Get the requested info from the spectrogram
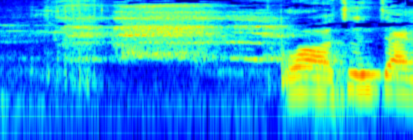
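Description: A long slurp of soup broth sipped from a spoon, followed about a second and a half in by a loud, drawn-out, wavering exclamation of delight at the taste.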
